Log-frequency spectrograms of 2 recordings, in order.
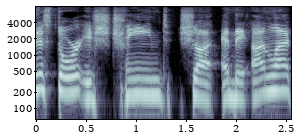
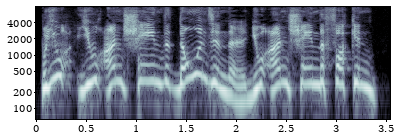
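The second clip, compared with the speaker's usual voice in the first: high-pitched, exasperated comic protest; incredulous; 6 semitones higher than usual. Retold or imitated. Protesting at men who unchained the door, incredulous. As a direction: point out the absurdity in disbelief. Arguing with the show.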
